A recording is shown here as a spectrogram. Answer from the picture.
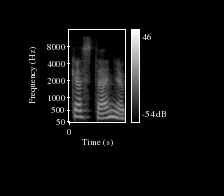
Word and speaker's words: Castagne: c'est à mon nom castagne comme ça se prononce j'étais pas prédestiné à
